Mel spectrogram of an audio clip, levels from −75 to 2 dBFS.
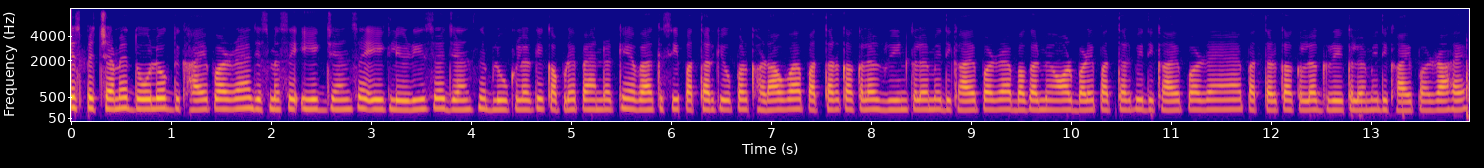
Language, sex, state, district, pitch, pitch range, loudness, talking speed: Hindi, female, Bihar, Saharsa, 215 Hz, 210-225 Hz, -17 LUFS, 280 wpm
